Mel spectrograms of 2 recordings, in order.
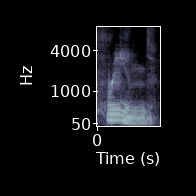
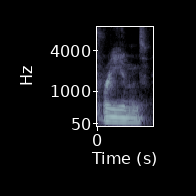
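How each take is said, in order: The two takes are said the same way.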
